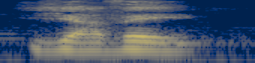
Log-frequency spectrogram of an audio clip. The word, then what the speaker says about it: Yahvé: Los rabinos judíos dicen que la pronunciación correcta de esas 4 consonantes, YHWH o W como dicen por acá, en inglés sería Yahweh y en español sería Yahvé. Por favor, entienda correctamente.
